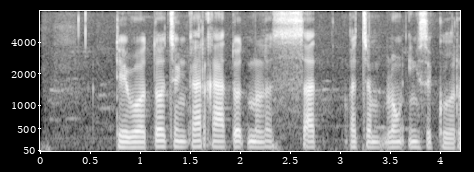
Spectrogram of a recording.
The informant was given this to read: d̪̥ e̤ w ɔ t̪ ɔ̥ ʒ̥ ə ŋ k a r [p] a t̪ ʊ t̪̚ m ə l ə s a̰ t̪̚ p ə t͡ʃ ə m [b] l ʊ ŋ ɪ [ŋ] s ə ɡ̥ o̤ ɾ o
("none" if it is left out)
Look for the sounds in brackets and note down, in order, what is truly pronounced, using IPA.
k, p, ŋ

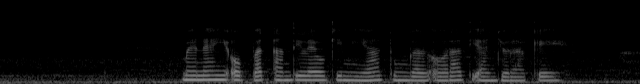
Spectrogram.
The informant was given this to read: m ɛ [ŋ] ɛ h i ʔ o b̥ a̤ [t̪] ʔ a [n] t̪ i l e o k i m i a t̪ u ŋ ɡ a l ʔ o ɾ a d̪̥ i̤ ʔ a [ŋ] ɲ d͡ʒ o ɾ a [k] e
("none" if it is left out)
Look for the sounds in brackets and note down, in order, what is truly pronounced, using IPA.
n, t̪, n, none, k

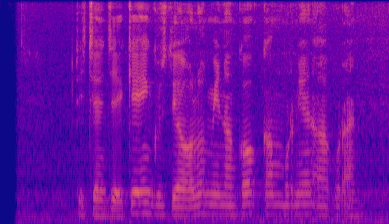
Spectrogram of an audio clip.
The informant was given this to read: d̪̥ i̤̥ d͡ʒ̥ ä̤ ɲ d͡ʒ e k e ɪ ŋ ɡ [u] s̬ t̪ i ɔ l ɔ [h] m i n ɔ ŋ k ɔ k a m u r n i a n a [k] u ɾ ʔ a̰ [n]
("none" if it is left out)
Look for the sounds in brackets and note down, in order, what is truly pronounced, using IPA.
u, h, k, n

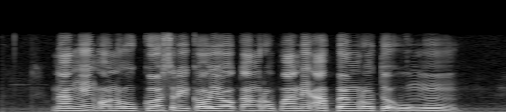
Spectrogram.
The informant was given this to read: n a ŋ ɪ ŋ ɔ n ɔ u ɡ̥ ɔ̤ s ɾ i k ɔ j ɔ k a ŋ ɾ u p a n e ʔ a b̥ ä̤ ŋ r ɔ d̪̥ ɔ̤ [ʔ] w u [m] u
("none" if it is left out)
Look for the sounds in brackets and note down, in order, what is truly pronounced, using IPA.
ʔ, ŋ

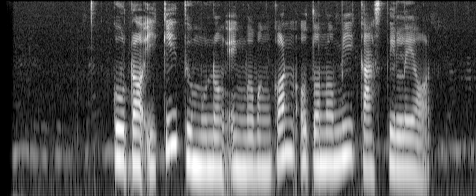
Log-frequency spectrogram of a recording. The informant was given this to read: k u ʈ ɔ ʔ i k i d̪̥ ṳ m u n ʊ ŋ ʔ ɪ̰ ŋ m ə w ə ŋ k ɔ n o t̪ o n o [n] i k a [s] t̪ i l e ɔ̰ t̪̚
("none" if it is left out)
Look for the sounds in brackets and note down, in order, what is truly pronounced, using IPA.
m, s

